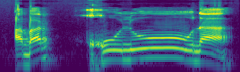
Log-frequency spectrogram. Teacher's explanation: হু যখন বলছি তখন কিন্তু আমার ঠোঁট গোল হচ্ছে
